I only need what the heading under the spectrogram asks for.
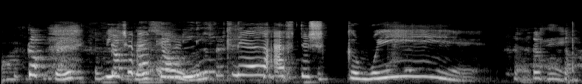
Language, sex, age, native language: Icelandic, female, 18-19, Danish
